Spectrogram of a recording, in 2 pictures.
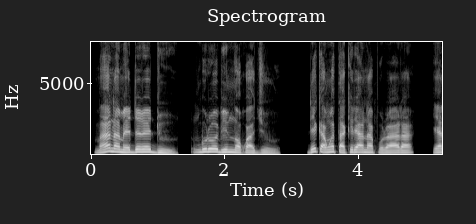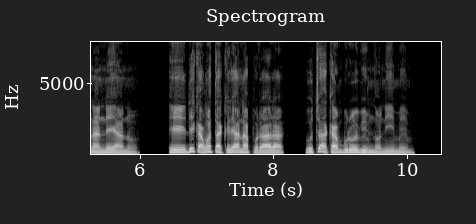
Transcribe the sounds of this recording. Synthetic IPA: ma˨˦na˨m̩˨e˨de˦ɾe˦du˨ | ŋ͡m̩˦ɡ͡bu˦ɾo˦bi˨m̩˦nɔ˨kʷa˨d͡ʒʊ̰˨ | dɪ˦ka˨ŋʷa˦ta˨kɪ˦ɾɪ˦a˦na˦pʊ˨ɾa˦ɾa˦ | ja˦na˨n̩˦ne˦ja˦nɔ̰˨ | e˦˨dɪ˦ka˨ŋʷa˦ta˨kɪ˦ɾɪ˦a˦na˦pʊ˨ɾa˦ɾa˦ | o˨tu˦a˨ka˨ŋ͡m̩˦ɡ͡bu˦ɾo˦bi˨m̩˦nɔ˨ni˦me˦m̩˦

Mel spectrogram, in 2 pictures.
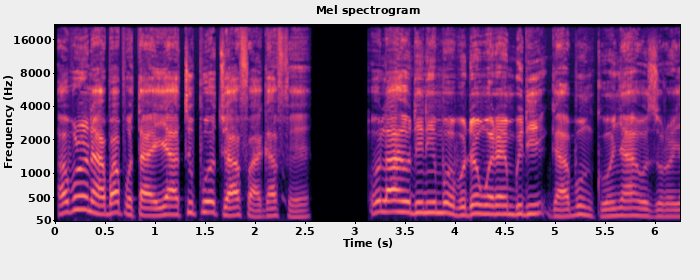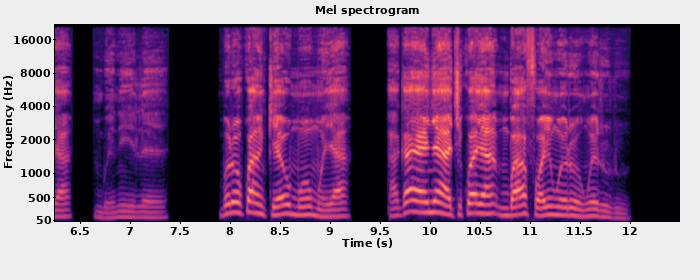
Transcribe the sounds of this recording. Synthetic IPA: ɔ˦bʊ˦ɾʊ˦na˨a˨ɡ͡ba˦p̬ʊ˨ta˨ɾɪ˨ja˦tu˦pu˦o˦tu˨a˦fa˨ɡa˦feː˨˦ | ʊ˦la˦ɦʊ˨dɪ˨ni˦me˦o˨bo˨do˦ŋʷe˨ɾe˦ŋ͡m̩˦ɡ͡bi˦di˦ɡa˨a˨bʊ˦ŋ̩˨ko˦ɲe˦a˦ɦʊ˨zʊ˨ɾʊ˦ja˦ | ŋ͡m̩˨ɡ͡bḛ˨niː˦lḛ˦ | bʊ˦ɾʊ˦kʷa˦ŋ̩˨ke˨˦ʊ˦mʊ˦ʊ˦mʊ˨ja˦ | a˨ɡa˦ɣe˦ɲa˦a˨t͡ʃɪ˨kʷa˦ja˦ŋ͡m̩˨ɡ͡ba˦fɔ˨ɪ˦ŋʷe˨ɾo˨ŋʷe˦ɾu˨ɾṵ˨

